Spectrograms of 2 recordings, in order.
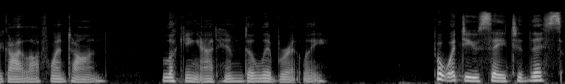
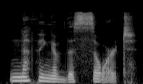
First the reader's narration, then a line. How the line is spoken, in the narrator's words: Raskolnikov insisted irritably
